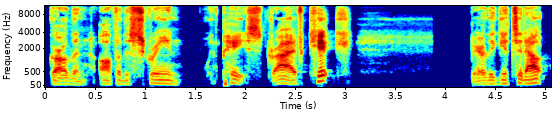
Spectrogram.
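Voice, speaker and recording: A man's voice: low-pitched, fairly even intonation, measured pace, slightly rough, no echo. Man calling basketball, dry close sound. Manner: clipped phrases, casual partisan asides. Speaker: fan play-by-play commentator. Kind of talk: live basketball play-by-play commentary.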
